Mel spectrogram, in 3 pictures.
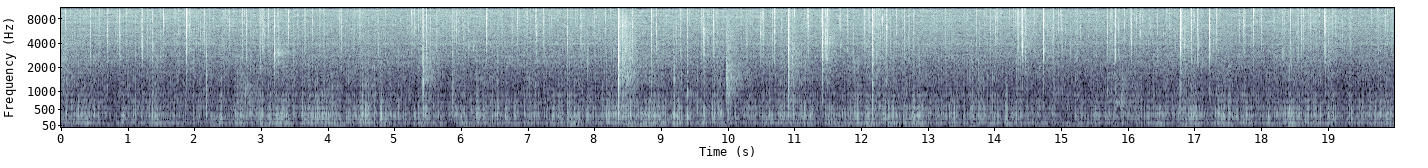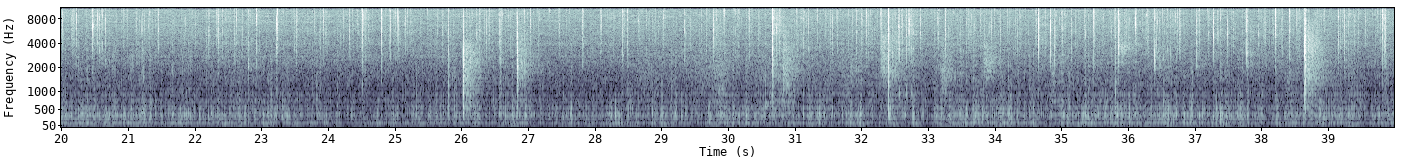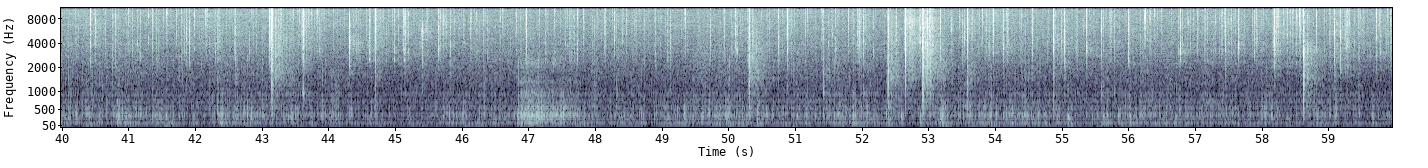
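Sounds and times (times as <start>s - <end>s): wood fire crackling and popping: 0.0s - 59.9s
rush of flame: 46.8s - 47.8s.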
